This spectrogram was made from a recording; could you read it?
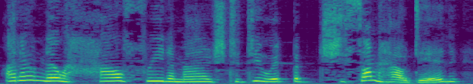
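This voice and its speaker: A woman voicing a tired, sarcastic but caring young woman in a fan fiction reading, in a wry, animated way. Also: high voice, normal speed, voice pushed up. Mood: exasperated.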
